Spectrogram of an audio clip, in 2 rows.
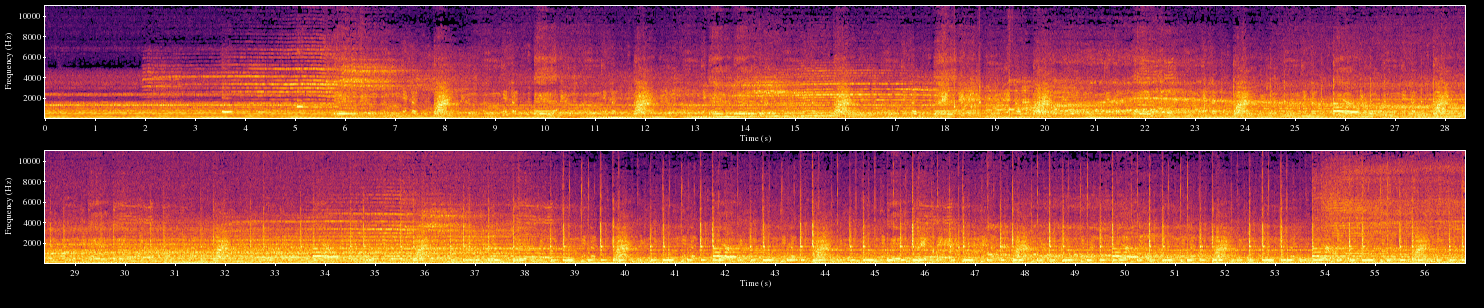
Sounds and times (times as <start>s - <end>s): Music: 0.0s - 56.8s.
